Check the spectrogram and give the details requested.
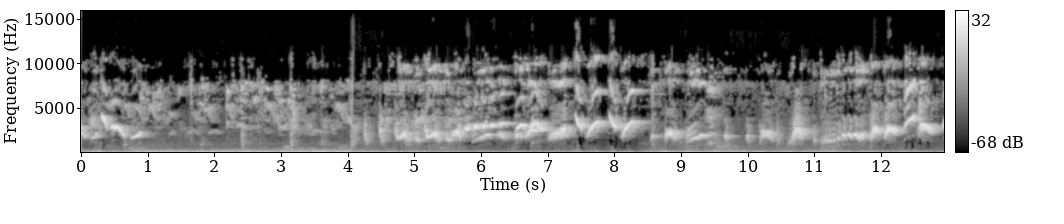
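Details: Sumatran leafbird lure recording for quiet birds: scattered chips and clicks, then a lively stream of varied whistled and warbled phrases that grows louder toward the end.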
